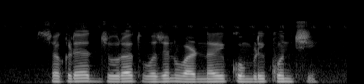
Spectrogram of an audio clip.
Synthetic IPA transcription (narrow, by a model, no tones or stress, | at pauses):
səɡɭjat̪̚d͡zoɾat̪ʋəd͡zənʋaɽɳaɾiːkombɽiːkont͡ɕḭː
